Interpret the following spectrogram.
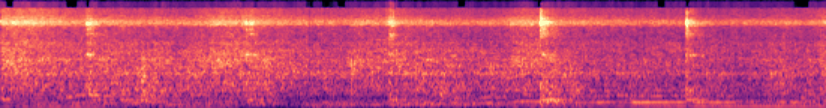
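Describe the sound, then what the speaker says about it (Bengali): Spice masala fries on a low flame for bailla fish curry, a low steady sizzle with a few sharp stirring clicks spaced several seconds apart, quiet and close. "আমি লো ফ্লেমে মশলাটাকে একদম কষাচ্ছি আর কি ভাজা ভাজা করছি"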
